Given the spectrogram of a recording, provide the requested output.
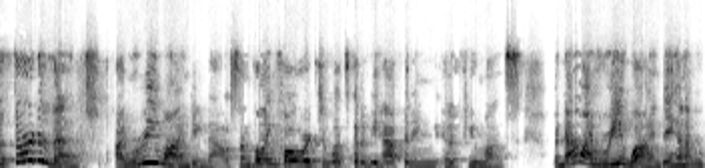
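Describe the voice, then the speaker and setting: With an American accent, a woman speaks at a high pitch and moderate pace, her intonation lively. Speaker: respondent to a lecture, corporate responsibility academic. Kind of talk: academic response talk.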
